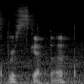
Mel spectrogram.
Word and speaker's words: bruschetta: They were all like, but we're Italian, we know. And I'm all like, no, it's bruschetta.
